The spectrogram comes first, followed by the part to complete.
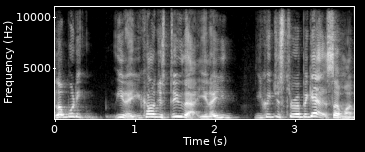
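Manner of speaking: put-on furious scolding. Retelling how a boss told off a rude customer: imitating a boss scolding angrily. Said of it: "you had a massive go at him".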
